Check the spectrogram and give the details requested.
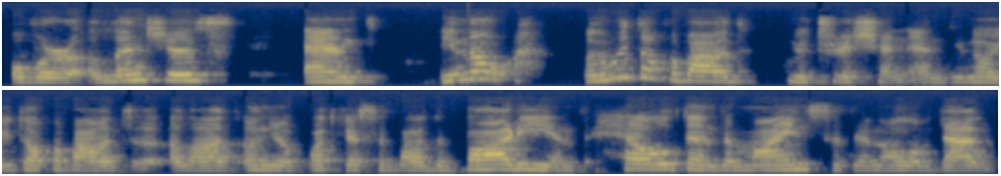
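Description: A woman's voice: a little high, dull audio. A woman in her forties with a Lithuanian accent, a stress management coach telling her story in an interview, with many fillers and slightly broken English.

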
